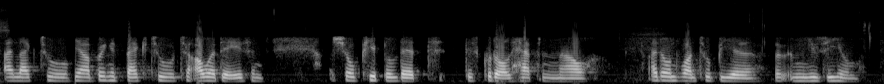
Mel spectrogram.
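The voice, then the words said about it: Viennese Austrian German accent. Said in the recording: “As you can hear by my accent, I am a Viennese woman”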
